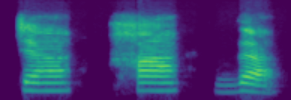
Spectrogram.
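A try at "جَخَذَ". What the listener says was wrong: Jahada benar itu? Iya, kho ya Bu ya. Karena ada titiknya. Kalau nggak ada titik betul ha. Jakhodha. Za ya. Jakhodha.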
